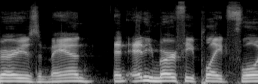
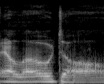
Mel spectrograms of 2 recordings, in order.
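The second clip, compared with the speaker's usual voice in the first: put-on, very heavy smoker's voice; 4 semitones lower, 6 dB quieter than usual. Imitating a woman everyone remembers: heavy smoker's voice. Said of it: "the super smoker voice".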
